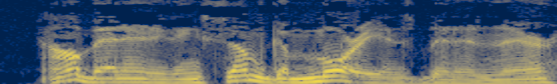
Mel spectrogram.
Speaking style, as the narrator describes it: he growled to Droma

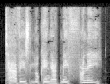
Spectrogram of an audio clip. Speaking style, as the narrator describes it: Through clenched teeth, Janine whispered

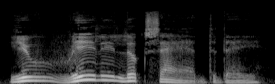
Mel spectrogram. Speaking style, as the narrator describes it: Lane said in her smooth, deep voice

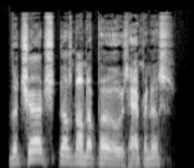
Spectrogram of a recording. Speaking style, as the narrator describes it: I said dryly

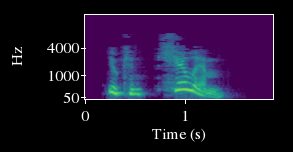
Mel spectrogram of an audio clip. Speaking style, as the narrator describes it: Her voice was shrill with hysteria

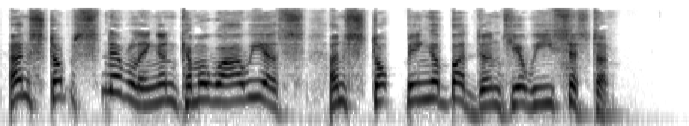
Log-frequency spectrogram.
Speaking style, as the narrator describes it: shouted Rob Anybody

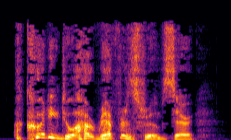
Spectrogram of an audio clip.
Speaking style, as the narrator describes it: said in a giggling voice

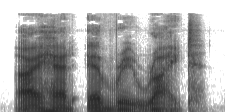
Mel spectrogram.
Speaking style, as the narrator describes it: he said firmly

